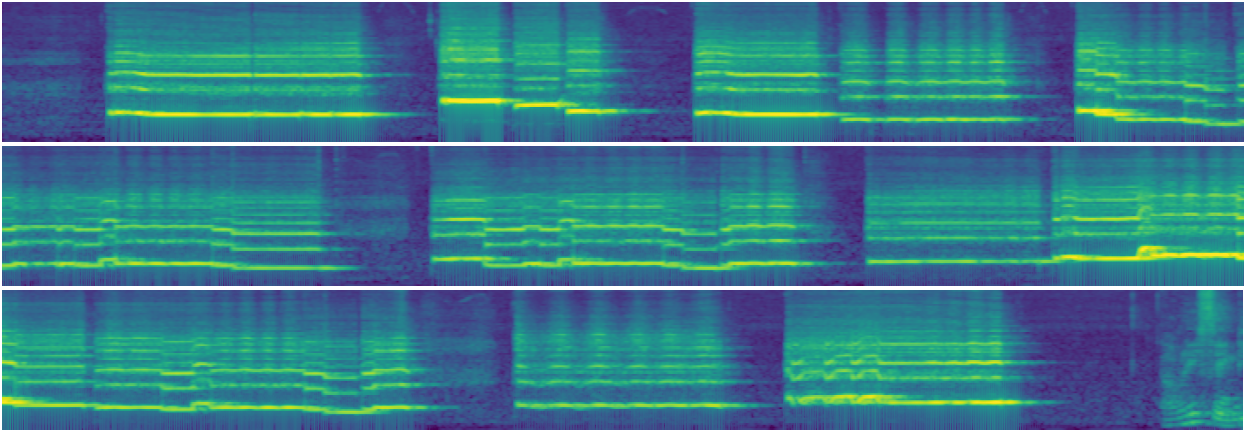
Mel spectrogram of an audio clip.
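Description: A solo Thai flute plays a lilting melody in a series of short phrases with bending, wavering notes and brief breaths between them, close and bright.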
